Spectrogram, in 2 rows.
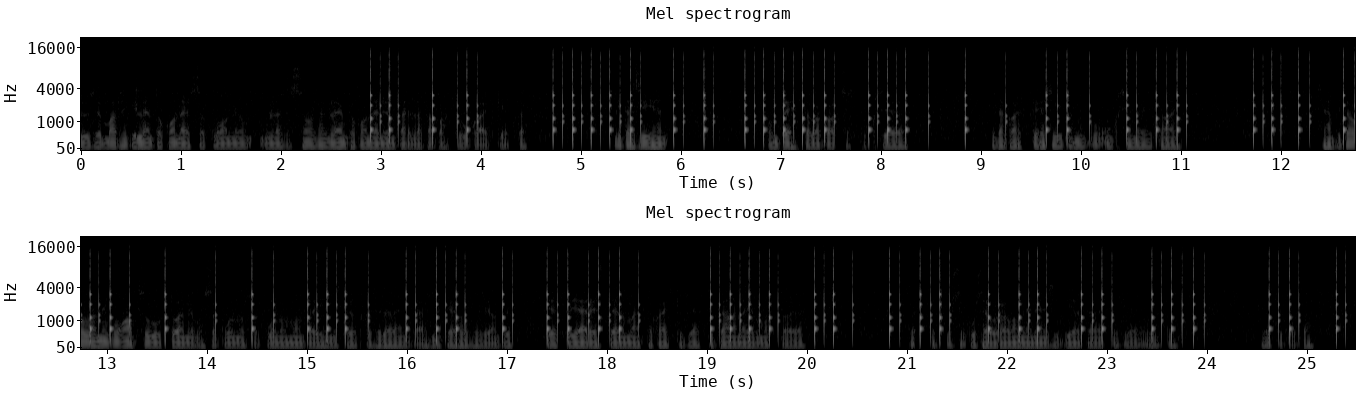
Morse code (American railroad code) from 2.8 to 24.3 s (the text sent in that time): IN POPULAR CULTURE, HARRIS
